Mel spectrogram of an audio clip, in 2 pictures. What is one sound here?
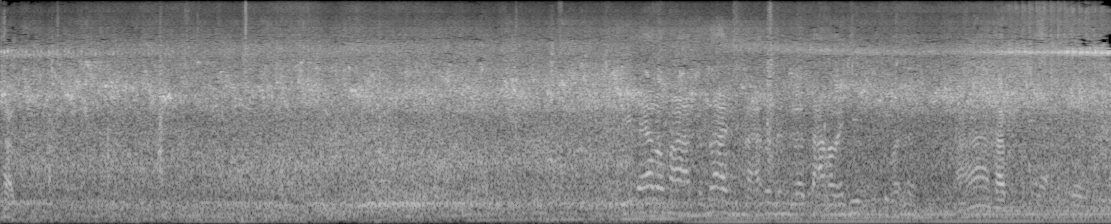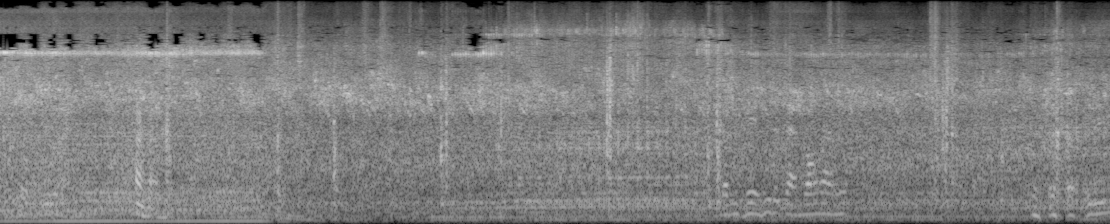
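Footsteps of a group walk on pavement.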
